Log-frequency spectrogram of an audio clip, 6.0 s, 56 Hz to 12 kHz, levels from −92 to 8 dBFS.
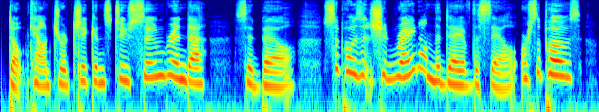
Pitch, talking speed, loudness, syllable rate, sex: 255 Hz, 210 wpm, -18 LUFS, 5.5 syllables/s, female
